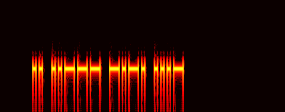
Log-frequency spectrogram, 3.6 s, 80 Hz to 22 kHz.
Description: Morse code, heard as a keyed tone, about 30 wpm, 700 Hz. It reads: I2CV
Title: DXCC-100 Call Signs - 4 Characters - 30wpm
